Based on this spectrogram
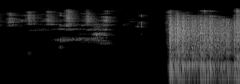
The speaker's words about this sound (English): Jesus, that's a lot of dice. See, that was two more. It was two more, and I dropped them.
